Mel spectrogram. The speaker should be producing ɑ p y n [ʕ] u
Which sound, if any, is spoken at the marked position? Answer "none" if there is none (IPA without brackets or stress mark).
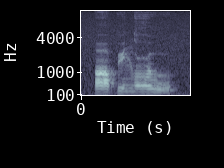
ʕ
